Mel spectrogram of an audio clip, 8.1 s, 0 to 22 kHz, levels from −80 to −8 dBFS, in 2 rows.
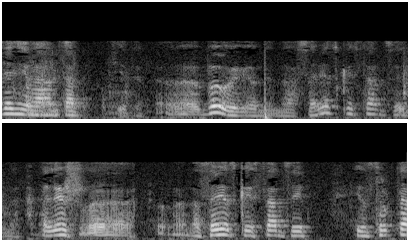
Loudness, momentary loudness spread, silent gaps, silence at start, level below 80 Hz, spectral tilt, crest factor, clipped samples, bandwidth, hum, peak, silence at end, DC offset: -28 LUFS; 16 LU; none; 0 s; -50 dBFS; -9.5 dB/octave; 18 dB; under 0.1%; 5.8 kHz; none; -10 dBFS; 0 s; under 0.1%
